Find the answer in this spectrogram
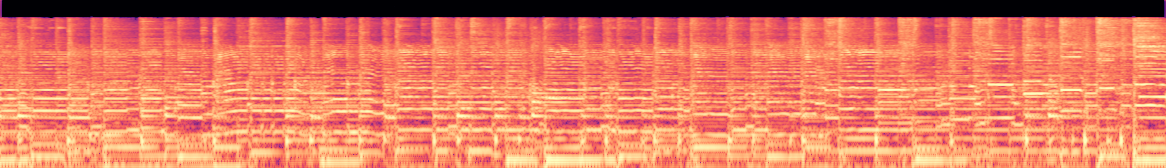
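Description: A live band playing an instrumental break with guitar to the fore: some bending lead notes over a steady beat of drums and bass, with no singing.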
